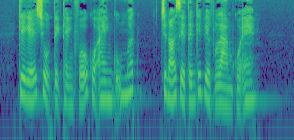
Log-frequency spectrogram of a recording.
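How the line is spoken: Sighing. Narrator (Vietnamese): Đỗ Bình thở dài

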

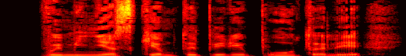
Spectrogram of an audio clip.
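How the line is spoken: Frightened repeating. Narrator (Russian): испуганно озираясь, повторял обвиняемый

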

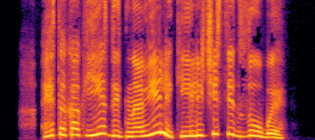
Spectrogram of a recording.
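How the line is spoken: Exclaiming. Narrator (Russian): воскликнула Катя

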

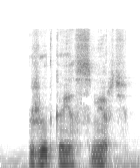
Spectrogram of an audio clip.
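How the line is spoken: Quiet, knight. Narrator (Russian): тихо произнес рыцарь

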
